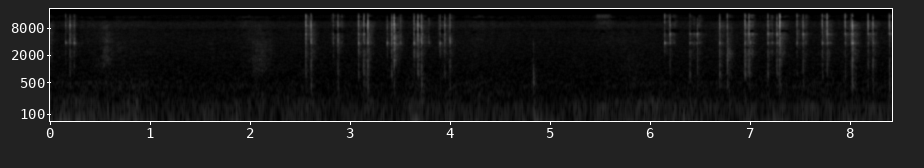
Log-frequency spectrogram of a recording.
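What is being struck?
Conch shell.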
